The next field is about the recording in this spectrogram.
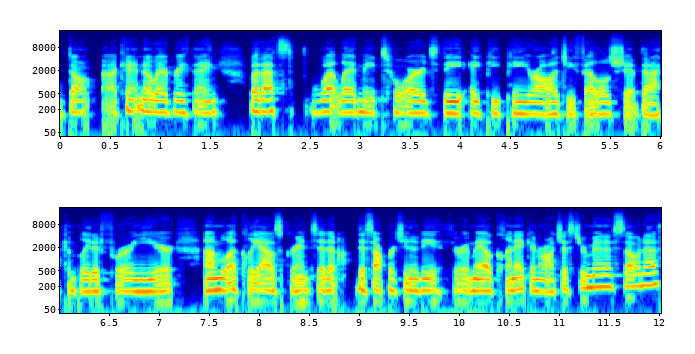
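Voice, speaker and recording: Speaking at a fairly quick pace with a Kentucky accent, the voice comes through on a very clean recording with a silent background. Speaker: nurse practitioner in urology. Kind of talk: panel presentation. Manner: hesitant with frequent fillers.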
